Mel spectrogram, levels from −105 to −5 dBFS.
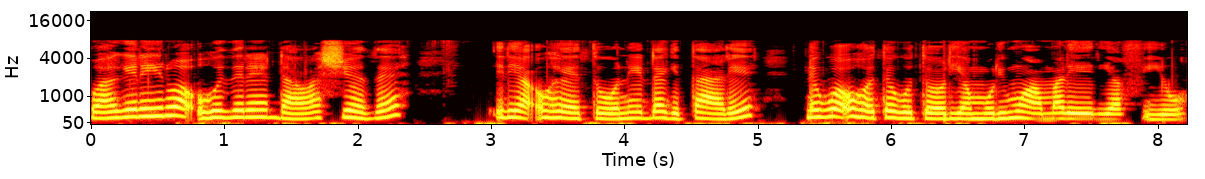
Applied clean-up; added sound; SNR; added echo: classical method Wiener filter.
